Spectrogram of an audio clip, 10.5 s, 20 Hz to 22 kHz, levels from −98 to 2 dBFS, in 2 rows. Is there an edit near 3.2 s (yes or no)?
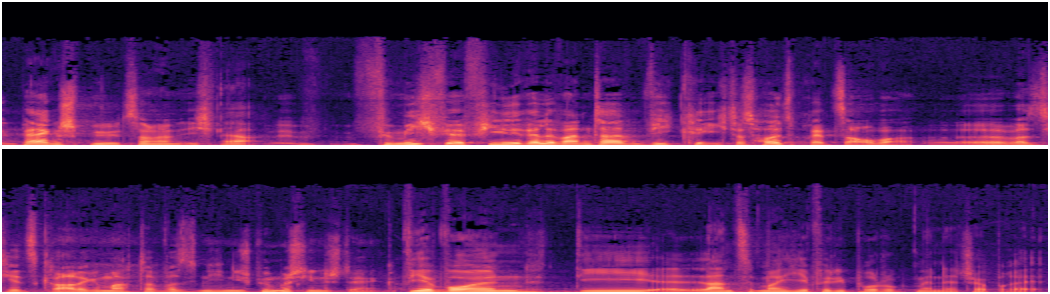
no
